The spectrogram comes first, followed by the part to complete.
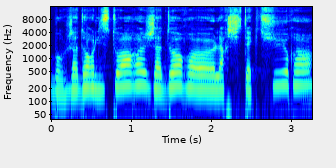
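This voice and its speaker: Her tone dark and mellow, a woman speaks at a fairly slow pace with ordinary pitch variation. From southern France, Narbonne. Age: 40s. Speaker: urban exploration photographer. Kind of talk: interview monologue. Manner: hesitant, many fillers.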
